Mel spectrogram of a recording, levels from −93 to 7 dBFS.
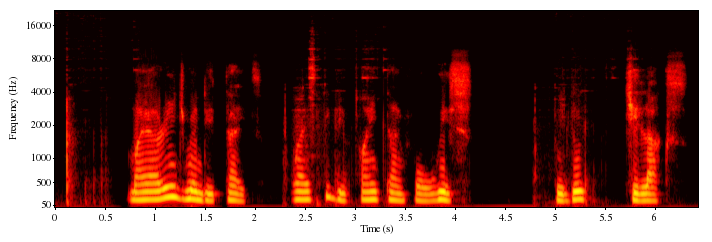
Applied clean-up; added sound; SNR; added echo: neural mask model DeepFilterNet 3.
